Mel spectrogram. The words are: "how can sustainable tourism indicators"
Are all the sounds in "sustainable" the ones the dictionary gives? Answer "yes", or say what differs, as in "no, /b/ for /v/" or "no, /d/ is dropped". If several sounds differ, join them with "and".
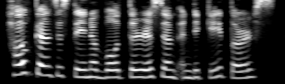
yes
